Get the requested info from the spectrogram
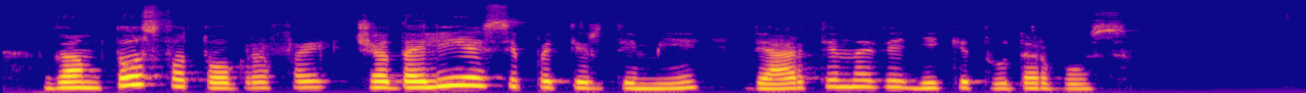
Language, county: Lithuanian, Vilnius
